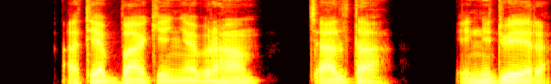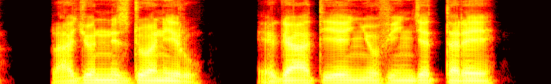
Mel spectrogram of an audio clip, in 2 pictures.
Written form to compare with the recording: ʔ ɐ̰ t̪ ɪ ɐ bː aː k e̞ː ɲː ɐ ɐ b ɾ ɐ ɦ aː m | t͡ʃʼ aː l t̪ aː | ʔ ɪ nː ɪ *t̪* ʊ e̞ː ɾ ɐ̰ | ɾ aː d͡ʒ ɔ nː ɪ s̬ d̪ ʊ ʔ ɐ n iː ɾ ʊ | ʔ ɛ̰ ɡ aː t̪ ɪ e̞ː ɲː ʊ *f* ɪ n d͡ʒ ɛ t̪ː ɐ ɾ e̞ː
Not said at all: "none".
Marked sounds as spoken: d̪, f

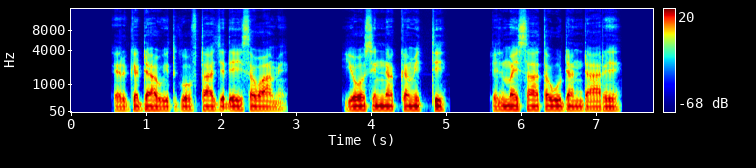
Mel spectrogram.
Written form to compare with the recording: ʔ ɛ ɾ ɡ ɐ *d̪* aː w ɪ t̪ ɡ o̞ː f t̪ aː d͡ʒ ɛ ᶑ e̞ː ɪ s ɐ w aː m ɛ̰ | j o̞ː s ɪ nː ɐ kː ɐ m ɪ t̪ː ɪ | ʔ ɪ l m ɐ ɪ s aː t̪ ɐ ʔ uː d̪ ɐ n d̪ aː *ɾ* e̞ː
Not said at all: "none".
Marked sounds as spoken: d̪, ɾ

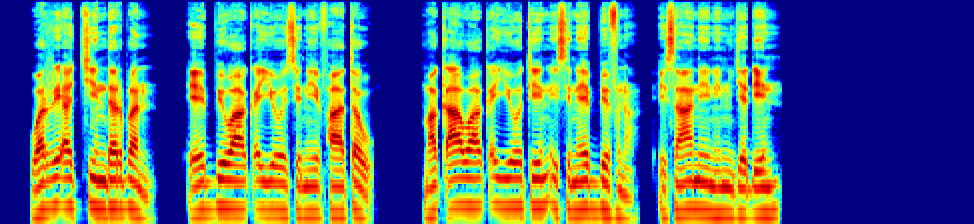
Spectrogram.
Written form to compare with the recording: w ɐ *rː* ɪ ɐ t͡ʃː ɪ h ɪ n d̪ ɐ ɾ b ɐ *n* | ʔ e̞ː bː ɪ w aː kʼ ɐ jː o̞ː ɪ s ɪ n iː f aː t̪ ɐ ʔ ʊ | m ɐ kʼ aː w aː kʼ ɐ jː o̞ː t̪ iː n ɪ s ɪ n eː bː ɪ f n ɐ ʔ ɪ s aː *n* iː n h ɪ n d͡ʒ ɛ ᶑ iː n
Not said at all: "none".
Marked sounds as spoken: rː, n, n

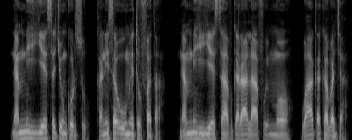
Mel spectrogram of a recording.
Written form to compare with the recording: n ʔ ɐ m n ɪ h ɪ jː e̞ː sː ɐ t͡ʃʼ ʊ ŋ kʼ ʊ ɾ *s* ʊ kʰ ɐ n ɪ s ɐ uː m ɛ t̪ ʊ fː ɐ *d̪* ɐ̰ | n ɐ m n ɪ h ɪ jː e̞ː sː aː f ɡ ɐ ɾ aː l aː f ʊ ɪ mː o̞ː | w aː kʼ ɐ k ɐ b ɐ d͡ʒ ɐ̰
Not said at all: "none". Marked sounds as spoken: s, t̪

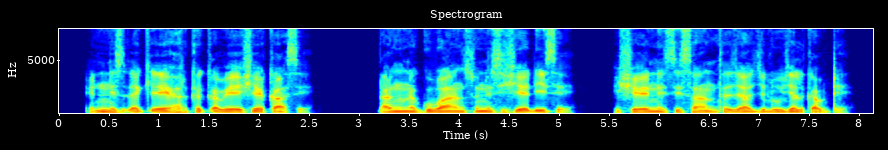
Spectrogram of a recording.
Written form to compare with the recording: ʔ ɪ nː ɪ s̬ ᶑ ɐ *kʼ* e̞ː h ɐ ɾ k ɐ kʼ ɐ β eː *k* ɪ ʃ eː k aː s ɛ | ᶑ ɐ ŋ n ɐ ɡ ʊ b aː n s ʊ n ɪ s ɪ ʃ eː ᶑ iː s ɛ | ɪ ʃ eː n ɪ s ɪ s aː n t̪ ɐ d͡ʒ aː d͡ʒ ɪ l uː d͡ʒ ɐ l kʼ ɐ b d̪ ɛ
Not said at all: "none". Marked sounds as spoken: kʼ, none

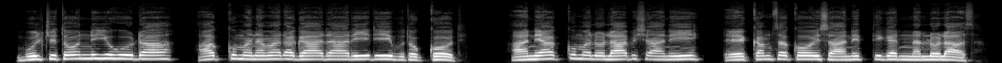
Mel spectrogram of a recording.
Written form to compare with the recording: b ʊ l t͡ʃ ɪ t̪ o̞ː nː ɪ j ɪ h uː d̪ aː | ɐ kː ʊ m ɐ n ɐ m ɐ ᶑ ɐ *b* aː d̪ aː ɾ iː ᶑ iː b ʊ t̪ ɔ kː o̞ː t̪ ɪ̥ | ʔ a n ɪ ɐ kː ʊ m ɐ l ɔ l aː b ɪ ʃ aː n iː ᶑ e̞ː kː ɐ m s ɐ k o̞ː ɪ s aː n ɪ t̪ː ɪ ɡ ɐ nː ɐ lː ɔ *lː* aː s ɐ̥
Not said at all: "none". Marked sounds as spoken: ɡ, l

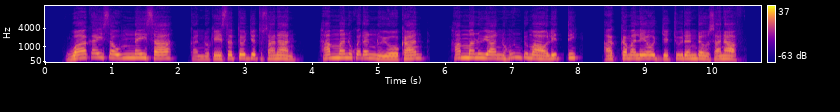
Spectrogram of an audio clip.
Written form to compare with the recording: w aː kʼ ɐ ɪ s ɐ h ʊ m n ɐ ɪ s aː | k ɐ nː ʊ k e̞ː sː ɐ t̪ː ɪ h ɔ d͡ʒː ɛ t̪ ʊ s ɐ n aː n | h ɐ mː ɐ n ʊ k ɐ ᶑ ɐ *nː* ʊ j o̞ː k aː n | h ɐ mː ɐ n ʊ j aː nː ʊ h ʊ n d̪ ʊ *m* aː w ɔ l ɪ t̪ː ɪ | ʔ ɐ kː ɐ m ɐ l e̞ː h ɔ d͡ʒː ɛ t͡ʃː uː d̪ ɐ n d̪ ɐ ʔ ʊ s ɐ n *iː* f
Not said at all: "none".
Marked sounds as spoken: nː, m, aː

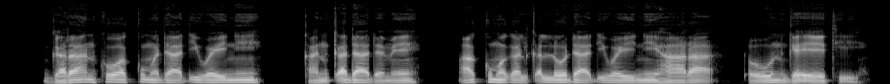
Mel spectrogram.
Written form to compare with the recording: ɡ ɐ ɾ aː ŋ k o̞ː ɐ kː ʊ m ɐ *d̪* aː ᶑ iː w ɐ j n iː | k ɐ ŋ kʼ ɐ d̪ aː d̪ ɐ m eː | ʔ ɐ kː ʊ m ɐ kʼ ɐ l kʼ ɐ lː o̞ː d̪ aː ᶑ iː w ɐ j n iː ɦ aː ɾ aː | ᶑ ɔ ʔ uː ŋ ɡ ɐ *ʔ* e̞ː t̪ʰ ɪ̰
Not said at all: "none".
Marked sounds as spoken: d̪, ʔ

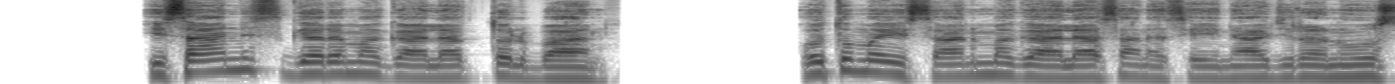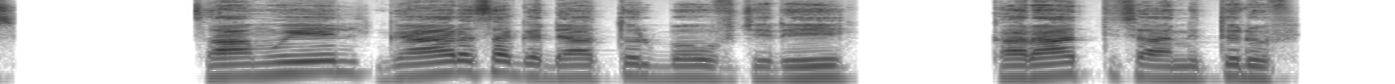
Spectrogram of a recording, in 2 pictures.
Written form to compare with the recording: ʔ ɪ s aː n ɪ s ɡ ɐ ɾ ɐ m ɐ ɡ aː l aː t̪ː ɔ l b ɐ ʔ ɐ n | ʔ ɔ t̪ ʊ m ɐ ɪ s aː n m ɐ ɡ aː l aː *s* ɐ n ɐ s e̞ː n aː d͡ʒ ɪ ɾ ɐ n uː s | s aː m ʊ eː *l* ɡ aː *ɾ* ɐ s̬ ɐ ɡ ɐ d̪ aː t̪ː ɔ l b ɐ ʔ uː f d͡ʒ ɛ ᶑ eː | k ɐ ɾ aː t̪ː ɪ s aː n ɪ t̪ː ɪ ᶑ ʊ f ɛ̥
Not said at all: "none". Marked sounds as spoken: s, l, ɾ

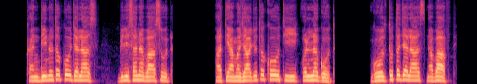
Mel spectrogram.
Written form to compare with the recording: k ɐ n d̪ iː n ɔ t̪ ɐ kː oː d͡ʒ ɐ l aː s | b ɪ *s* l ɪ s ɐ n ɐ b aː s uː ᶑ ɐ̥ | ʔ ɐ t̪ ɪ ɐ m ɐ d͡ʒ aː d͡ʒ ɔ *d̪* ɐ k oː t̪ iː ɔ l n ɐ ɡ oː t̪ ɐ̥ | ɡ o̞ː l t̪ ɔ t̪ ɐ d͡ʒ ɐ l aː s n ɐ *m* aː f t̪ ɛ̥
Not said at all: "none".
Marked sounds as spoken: none, t̪, b

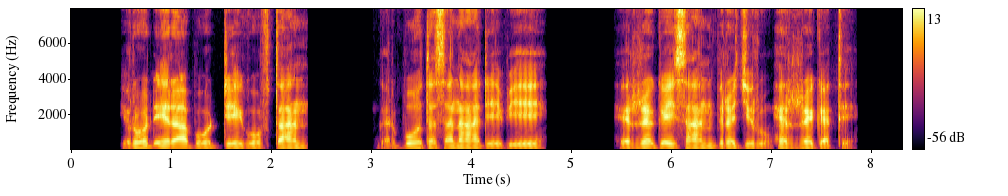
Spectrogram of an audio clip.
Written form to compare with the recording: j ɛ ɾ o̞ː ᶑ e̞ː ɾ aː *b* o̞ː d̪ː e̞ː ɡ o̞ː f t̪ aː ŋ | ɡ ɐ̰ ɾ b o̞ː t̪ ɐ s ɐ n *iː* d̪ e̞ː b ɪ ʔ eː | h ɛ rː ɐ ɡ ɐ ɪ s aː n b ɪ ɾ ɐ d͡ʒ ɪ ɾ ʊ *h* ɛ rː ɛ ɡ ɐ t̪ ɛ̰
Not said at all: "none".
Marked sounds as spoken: b, aː, h

